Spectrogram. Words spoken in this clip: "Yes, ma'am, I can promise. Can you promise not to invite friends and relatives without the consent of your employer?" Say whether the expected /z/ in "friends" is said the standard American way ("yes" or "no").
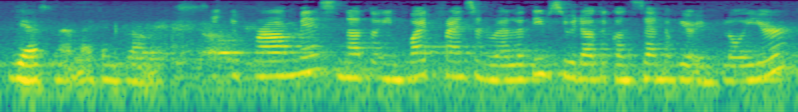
no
